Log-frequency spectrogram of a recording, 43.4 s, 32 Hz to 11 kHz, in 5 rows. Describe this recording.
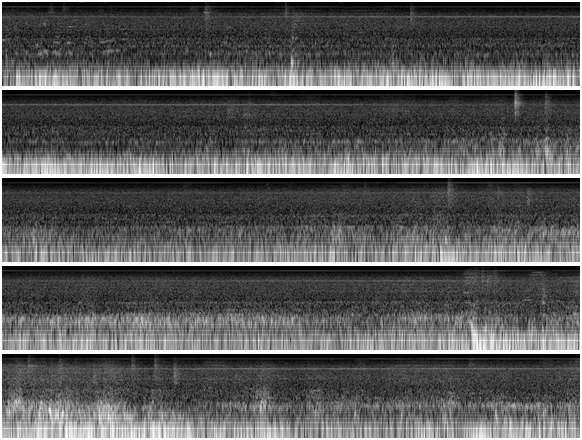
"Second far soundwalk and soundtraintrip with break in the time of COVID19": Soundwalk, Chapter CXXXV of Ascolto il tuo cuore, città. I listen to your heart, city, Thursday, October 8th 2020, five months and twenty-seven days after the first soundwalk (March 10th) during the night of closure by the law of all the public places due to the epidemic of COVID19. This path is part of a train round trip to Cuneo: I have recorded only the walk from my home to Porta Nuova rail station and the train line to Lingotto Station. This on both outward and return, Round trip where the two audio files are joined in a single file separated by a silence of 7 seconds. first path: beginning at 6:55 a.m. end at 7:25 a.m., duration 29’35”, second path: beginning at 5:32 p.m. end al 5:57 p.m., duration 24’30”, Total duration of recording 00:54:13, As binaural recording is suggested headphones listening. Both paths are associated with synchronized GPS track recorded in the (kmz, kml, gpx) files downloadable here:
